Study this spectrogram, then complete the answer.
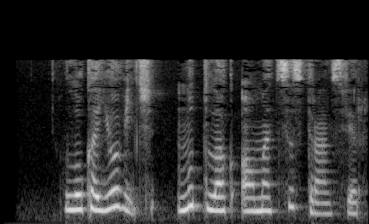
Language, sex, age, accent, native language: Uzbek, female, 19-29, Xorazm, Uzbek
